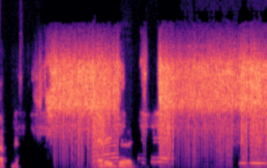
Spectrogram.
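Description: Loud hiss from an open microphone on a video-call line, starting a moment in, breaking off briefly midway and coming back, with faint, unclear speech underneath.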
